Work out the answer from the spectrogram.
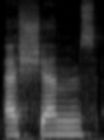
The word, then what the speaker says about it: الشَّمْسِ: In the word shams, you write the lam alif lam shim mim sa. Yet you do not pronounce it. So that's why I say ash-shams, ash-shamsu wal-qamaru bi-husban.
